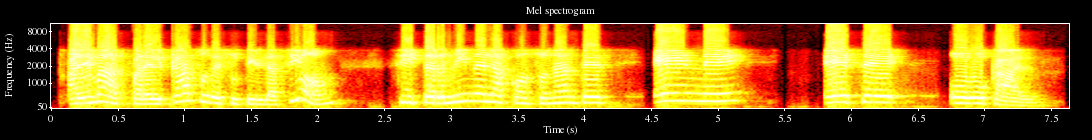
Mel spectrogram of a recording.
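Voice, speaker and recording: A male teacher giving a recorded lesson, emphatic, asking rhetorical questions and stressing syllables slowly. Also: sits high, bright, forceful tone, low-quality recording.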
